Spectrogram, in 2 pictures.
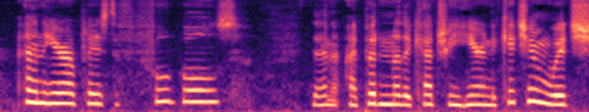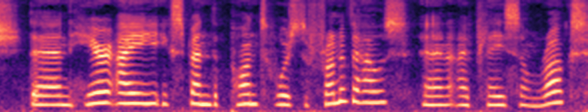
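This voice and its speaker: A high-pitched woman with a Dutch accent, at a fairly slow pace with ordinary pitch variation. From Netherlands. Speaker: gaming YouTuber. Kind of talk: game build commentary. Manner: casual, slightly halting.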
